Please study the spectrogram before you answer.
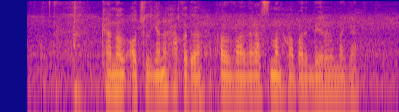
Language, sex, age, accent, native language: Uzbek, male, 18-24, Namangan, Uzbek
